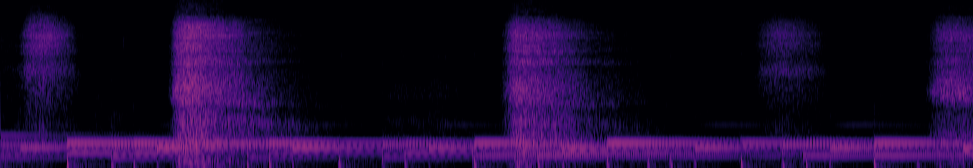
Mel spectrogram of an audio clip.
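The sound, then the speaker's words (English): Slow, deep breaths drawn in and let out, a few soft airy whooshes spaced several seconds apart over a quiet sustained musical background. “I'm going to take a couple deep breaths and begin transmission now.”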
